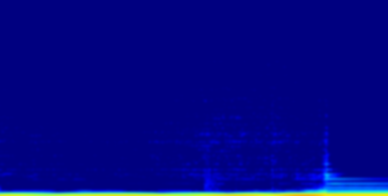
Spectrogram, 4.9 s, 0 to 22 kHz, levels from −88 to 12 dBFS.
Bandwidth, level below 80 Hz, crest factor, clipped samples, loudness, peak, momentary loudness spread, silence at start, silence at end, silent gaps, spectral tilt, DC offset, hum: 2 kHz; -72 dBFS; 12 dB; under 0.1%; -24 LUFS; -10 dBFS; 11 LU; 0 s; 0 s; none; -13 dB/octave; under 0.1%; none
